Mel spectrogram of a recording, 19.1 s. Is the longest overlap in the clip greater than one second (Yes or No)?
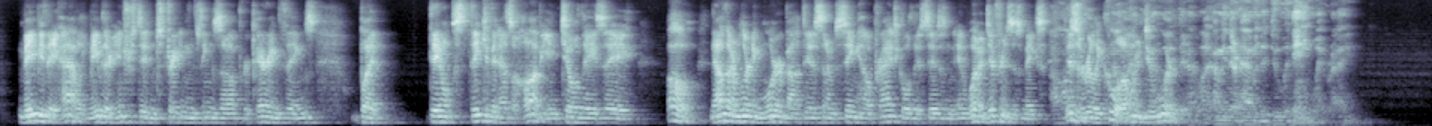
Yes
